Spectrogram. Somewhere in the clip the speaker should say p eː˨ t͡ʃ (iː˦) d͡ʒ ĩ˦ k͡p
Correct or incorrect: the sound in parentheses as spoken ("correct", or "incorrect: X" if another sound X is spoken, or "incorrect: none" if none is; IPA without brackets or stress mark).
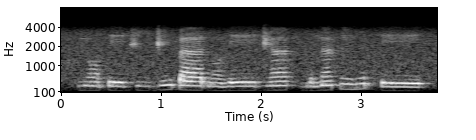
incorrect: iː˨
